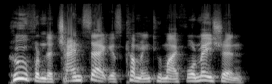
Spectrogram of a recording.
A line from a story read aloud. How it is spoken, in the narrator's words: He carried two swords and shouted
